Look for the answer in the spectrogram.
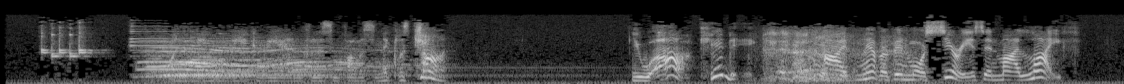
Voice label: incantation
